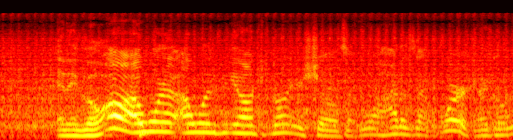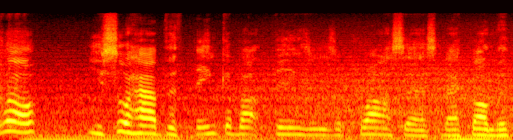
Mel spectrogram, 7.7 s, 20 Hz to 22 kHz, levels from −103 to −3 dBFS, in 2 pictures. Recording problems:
train or aircraft noise; noticeable; throughout; 15 dB below the speech

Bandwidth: 14.5 kHz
